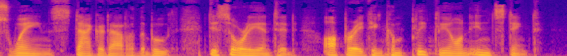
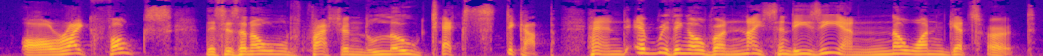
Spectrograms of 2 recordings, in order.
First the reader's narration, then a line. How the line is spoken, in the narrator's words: Two-Face bellowed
